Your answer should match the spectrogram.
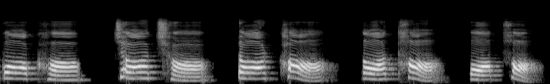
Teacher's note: তাহলে আমরা দেখে নিই যে ঘোষ ধ্বনি অঘোষ ধ্বনি ব্যাপারটা কি, কাকে বলে না, অঘোষ ধ্বনি হলো যে প্রতি বর্গের প্রথম এবং দ্বিতীয় ধ্বনির উচ্চারণের সময় কণ্ঠস্থ স্বরতন্ত্রের কম্পন হয় না বলে কণ্ঠস্বর মৃদু থাকে। এই জন্য এই ধ্বনিগুলোকে বলা হয় অঘোষ ধ্বনি বা আনভয়েসড সাউন্ডস।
